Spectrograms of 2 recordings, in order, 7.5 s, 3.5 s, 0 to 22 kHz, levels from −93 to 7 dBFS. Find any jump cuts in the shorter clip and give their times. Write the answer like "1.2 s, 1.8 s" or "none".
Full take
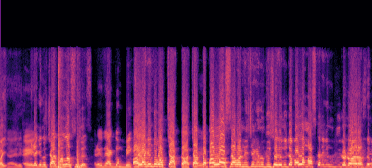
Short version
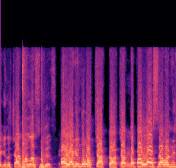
1.1 s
